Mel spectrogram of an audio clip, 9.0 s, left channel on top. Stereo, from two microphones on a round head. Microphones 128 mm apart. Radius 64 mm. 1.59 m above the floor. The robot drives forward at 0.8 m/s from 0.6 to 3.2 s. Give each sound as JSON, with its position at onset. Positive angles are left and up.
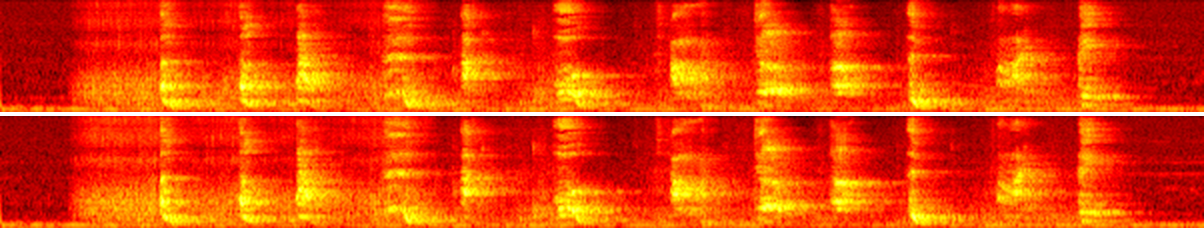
{"t": 1.2, "sound": "a shout", "side_deg": -35, "distance_m": 4.0}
